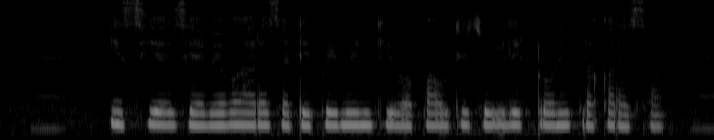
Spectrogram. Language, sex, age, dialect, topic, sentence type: Marathi, female, 18-24, Southern Konkan, banking, statement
